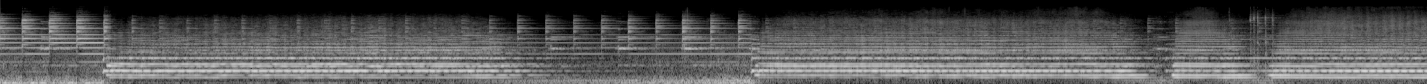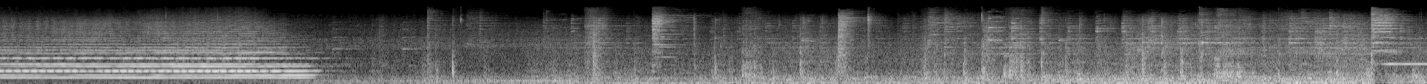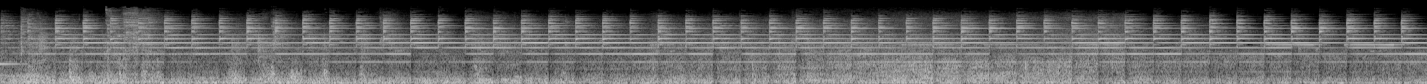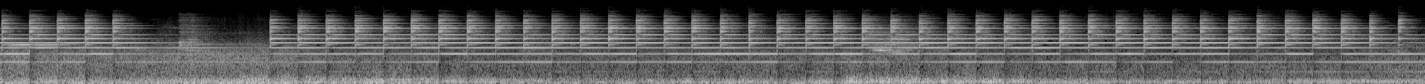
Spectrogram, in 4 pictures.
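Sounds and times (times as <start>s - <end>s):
mechanical crossing bell ringing: 0.0s - 7.6s, 11.4s - 13.0s, 23.5s - 57.0s
diesel locomotives rumbling: 0.0s - 57.0s
wheels knocking over rail joints: 18.5s - 32.6s.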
